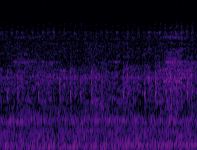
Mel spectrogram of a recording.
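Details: Toyota EFI petrol engine with a rough-start and missing problem, after a small correction and part replacement: steady, even low hum with constant pitch and no stumbles or knocks. It idles smoothly.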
